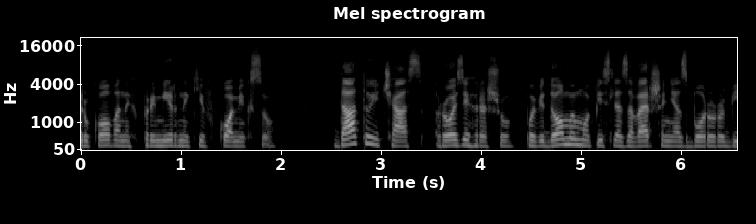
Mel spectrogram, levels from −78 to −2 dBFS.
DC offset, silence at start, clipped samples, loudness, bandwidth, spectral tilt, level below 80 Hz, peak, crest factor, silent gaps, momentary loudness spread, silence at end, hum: under 0.1%; 0 s; under 0.1%; -41 LUFS; 16.5 kHz; -3.5 dB/octave; -88 dBFS; -20 dBFS; 22 dB; none; 11 LU; 0 s; none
